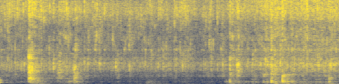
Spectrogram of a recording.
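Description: Onions, chillies and curry leaves frying in a pan for chicken varuval, a steady soft sizzle with a few louder stirring scrapes near the start and end.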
